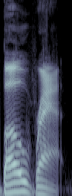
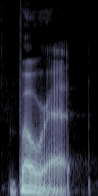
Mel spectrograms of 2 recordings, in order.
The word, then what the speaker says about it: Borat: You The first few times you said bor rat and that is just not how it's pronounced. B rat.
